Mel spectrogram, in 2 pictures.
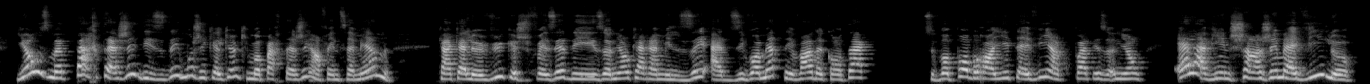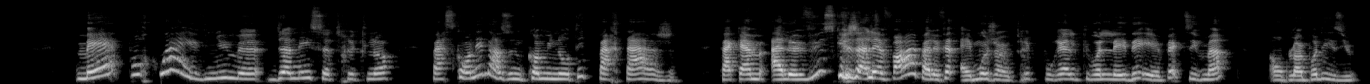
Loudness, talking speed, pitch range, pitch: -20 LUFS, 220 wpm, 235-290 Hz, 260 Hz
